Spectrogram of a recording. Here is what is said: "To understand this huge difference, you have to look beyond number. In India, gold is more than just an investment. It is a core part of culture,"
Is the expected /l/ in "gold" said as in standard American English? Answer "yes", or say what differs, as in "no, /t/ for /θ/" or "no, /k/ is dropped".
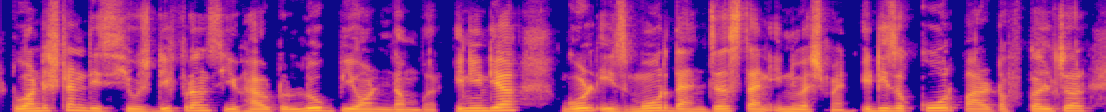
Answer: yes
